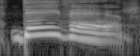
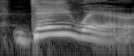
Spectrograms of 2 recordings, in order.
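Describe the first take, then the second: First: Put-on "Day wear" said as "Tay vear" in a Russian accent; mock Russian announcer, "Day wear" with a hard t and v; light Russian accent. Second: Said in the usual way. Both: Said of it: "of course, with a Russian accent".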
